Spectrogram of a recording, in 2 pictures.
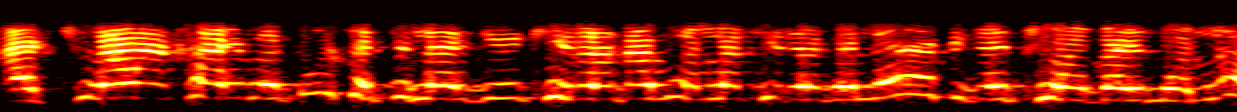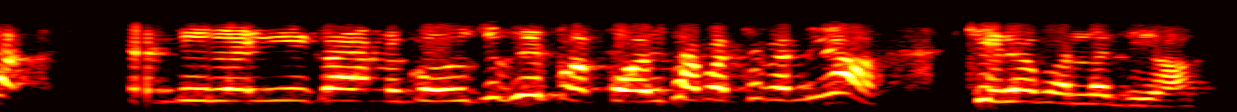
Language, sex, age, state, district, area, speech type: Odia, female, 60+, Odisha, Gajapati, rural, conversation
